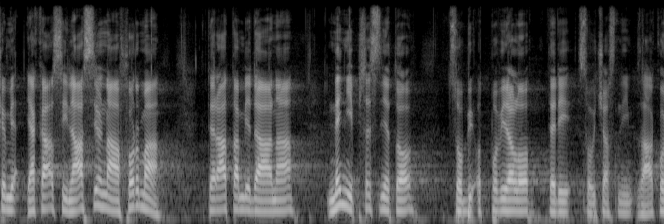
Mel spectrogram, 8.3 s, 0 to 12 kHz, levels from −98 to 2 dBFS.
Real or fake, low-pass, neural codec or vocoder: real; 10.8 kHz; none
